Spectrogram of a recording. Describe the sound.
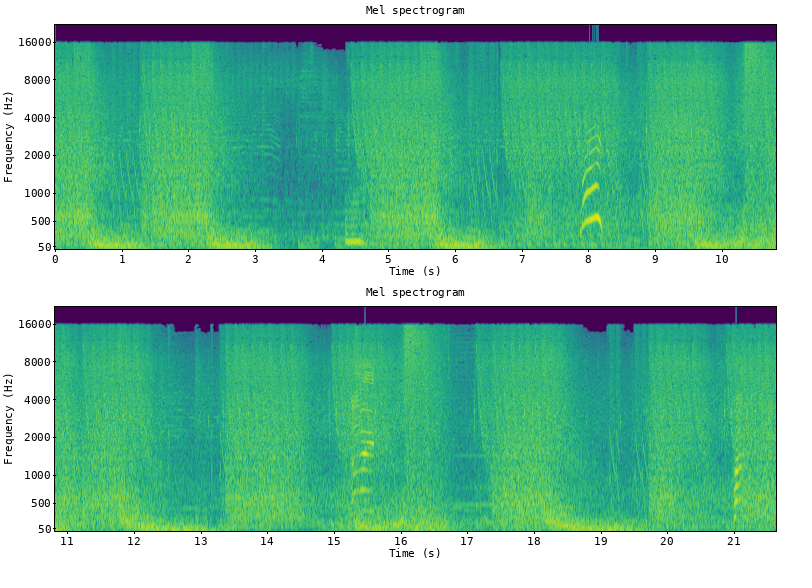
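Video game gunfire rattles in continuous rapid bursts that pulse steadily without a break, while players exclaim and talk over the shooting.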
